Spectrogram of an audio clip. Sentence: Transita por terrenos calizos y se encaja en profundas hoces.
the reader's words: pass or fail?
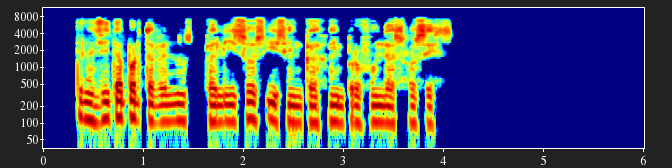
pass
